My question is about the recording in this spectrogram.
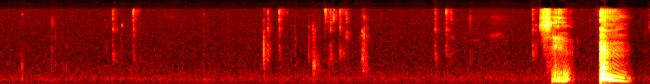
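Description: Faint computer mouse clicks, a few scattered clicks and quick pairs, as files are picked and confirmed in upload dialogs.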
